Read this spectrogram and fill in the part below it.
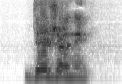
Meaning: plural of déjeuner
- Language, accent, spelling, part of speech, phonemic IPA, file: French, Canada, déjeuners, noun, /de.ʒœ.ne/, LL-Q150 (fra)-déjeuners.wav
